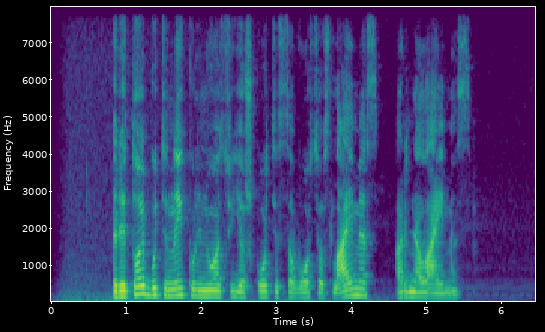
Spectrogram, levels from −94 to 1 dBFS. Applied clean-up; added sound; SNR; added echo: none; none; none; none.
